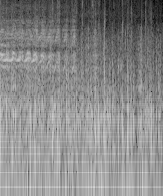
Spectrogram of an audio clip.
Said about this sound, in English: Now the horses are not more than a mile behind. Now the wagon is quite close.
